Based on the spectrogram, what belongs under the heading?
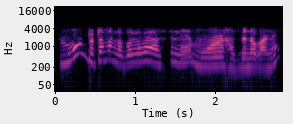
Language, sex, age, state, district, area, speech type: Assamese, female, 18-30, Assam, Tinsukia, rural, conversation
